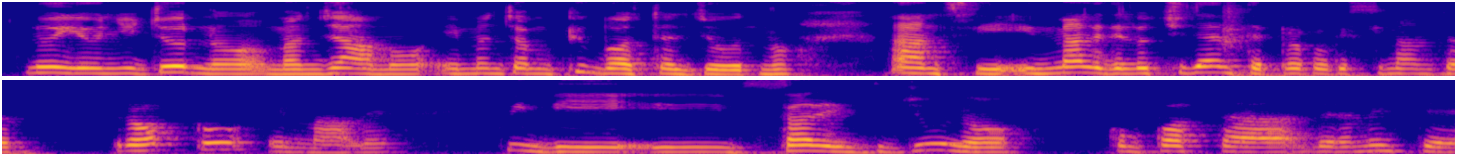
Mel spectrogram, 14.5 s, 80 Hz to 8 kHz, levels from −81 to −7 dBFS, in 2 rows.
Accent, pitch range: native, 180-210 Hz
